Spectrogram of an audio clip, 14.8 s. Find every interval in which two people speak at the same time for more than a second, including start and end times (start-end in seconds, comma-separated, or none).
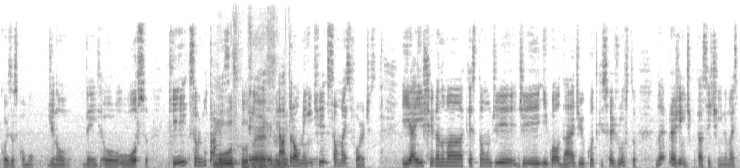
4.2-5.8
